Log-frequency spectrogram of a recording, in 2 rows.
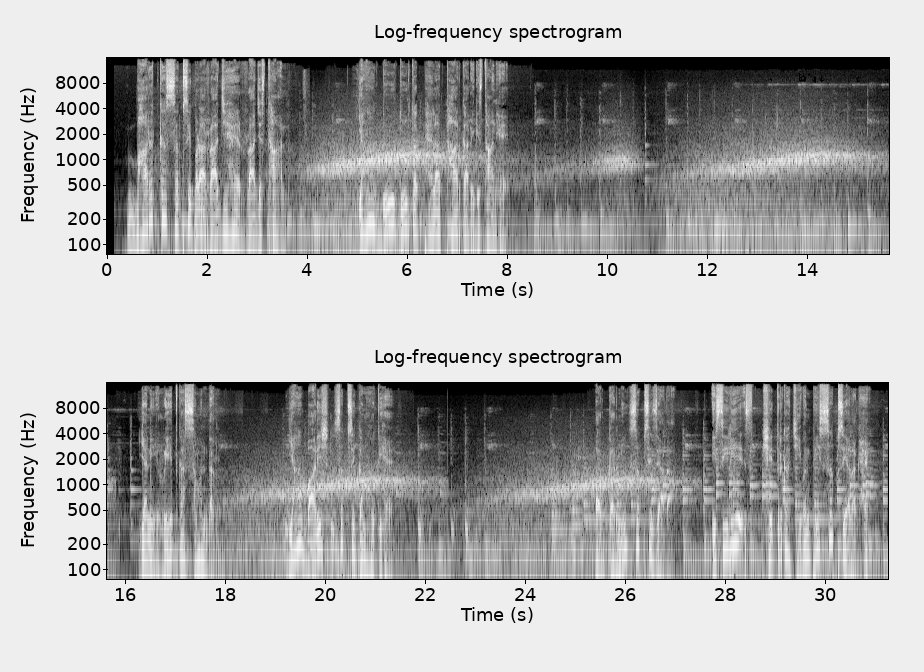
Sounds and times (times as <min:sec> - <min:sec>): Speech: 0:00.4 - 0:03.7, 0:05.0 - 0:08.1, 0:16.3 - 0:18.0, 0:19.2 - 0:21.4, 0:25.4 - 0:27.0, 0:27.7 - 0:31.0
Music: 0:07.3 - 0:18.4, 0:21.8 - 0:31.2.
